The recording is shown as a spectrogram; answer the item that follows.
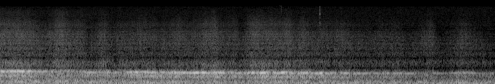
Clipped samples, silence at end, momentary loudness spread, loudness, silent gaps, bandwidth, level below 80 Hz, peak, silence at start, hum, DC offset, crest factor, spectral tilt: under 0.1%; 0 s; 10 LU; -26 LUFS; none; 16 kHz; -36 dBFS; -10 dBFS; 0 s; none; 0.3%; 14 dB; -6 dB/octave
